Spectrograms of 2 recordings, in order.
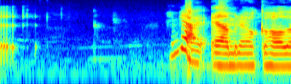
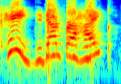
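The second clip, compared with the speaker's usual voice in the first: higher, louder peppy offer; cheery invite; 7 semitones higher, 6 dB louder than usual. Retold or imitated. Elena inviting Rick on a hike, peppy mock voice. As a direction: pitch the hike brightly. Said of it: "Elena goes up to Rick".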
